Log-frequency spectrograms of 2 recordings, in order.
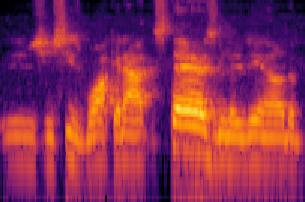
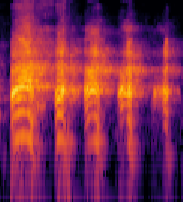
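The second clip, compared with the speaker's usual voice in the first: high, rolling burst of laughter; real high cackling laugh; 7 semitones higher than usual. Real, not acted. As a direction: laugh freely at your own joke. Cracks up at own joke.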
